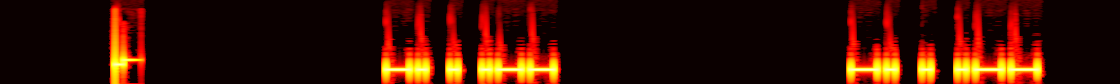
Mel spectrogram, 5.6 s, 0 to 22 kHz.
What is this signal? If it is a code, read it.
Morse code, heard as a keyed tone, about 29 wpm, 700 Hz. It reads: NEW NEW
